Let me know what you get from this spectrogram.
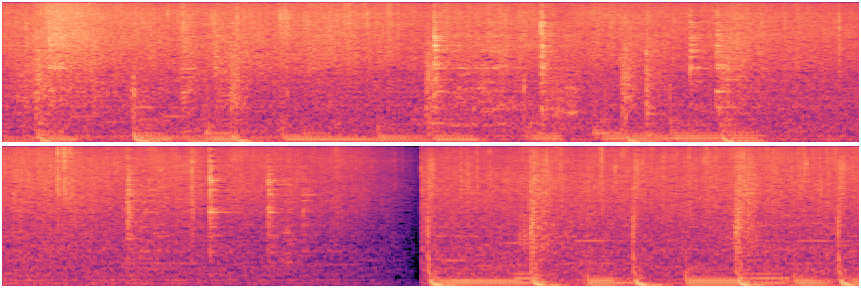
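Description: Cabbage-and-batter okonomiyaki sizzling on a hot teppan griddle as it is turned with metal spatulas. The sizzle is loudest at the start and fades away, then cuts off about six seconds in before sizzling and sharp spatula clicks start again.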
